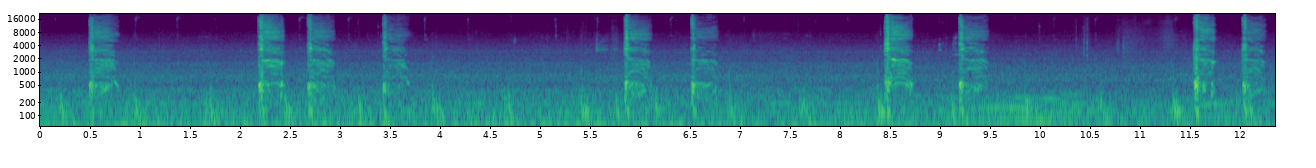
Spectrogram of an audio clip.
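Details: Repeated harsh coughs in bursts, about a dozen over twelve seconds, over car road noise while driving to the hospital ER; coughing fit.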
